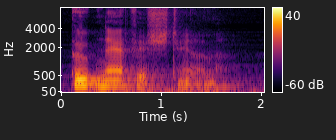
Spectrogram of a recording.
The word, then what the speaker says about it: Utnapishtim: And his name is Utnapishtim. Shall I spell it for you?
